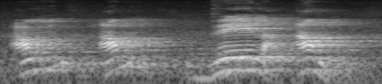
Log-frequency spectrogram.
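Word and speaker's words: umbrella: আমব্রেলা, উচ্চারণটা কিন্তু আ হয়েছে, ইউ হয়নি।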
